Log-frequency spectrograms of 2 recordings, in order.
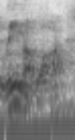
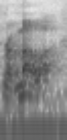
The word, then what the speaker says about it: Rimowa: a japanese company and i thought that you pronounced it Rema law but actually it's a german company and you pronounce it Rimowa the company is a very old company and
